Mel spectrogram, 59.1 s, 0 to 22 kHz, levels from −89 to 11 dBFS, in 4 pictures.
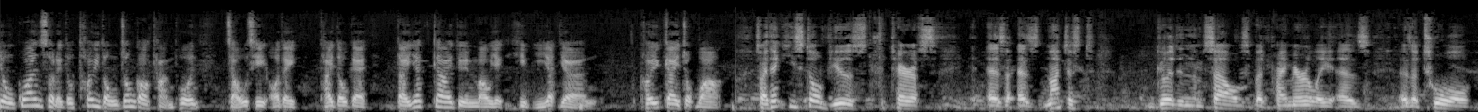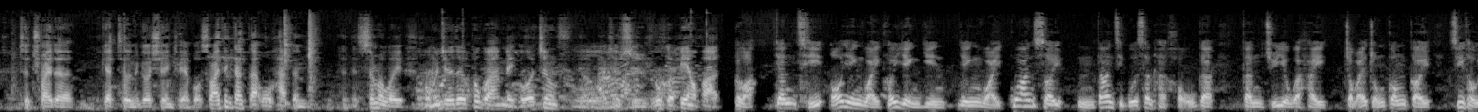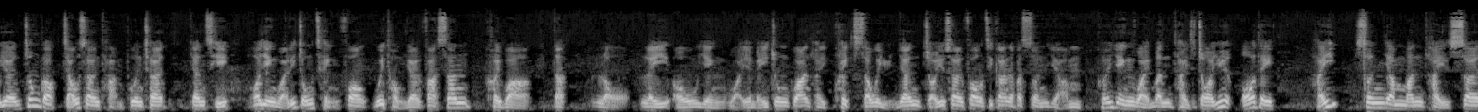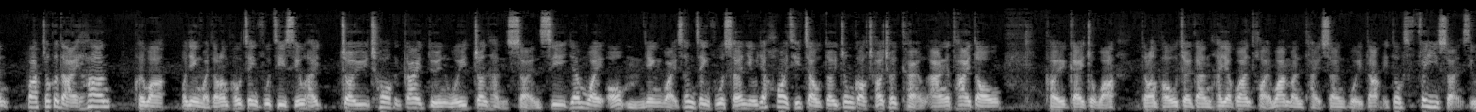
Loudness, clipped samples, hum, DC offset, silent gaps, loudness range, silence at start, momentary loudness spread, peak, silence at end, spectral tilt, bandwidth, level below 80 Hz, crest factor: -16 LUFS; under 0.1%; none; under 0.1%; none; 3 LU; 0 s; 7 LU; -2 dBFS; 0 s; -5 dB/octave; 14 kHz; -58 dBFS; 14 dB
